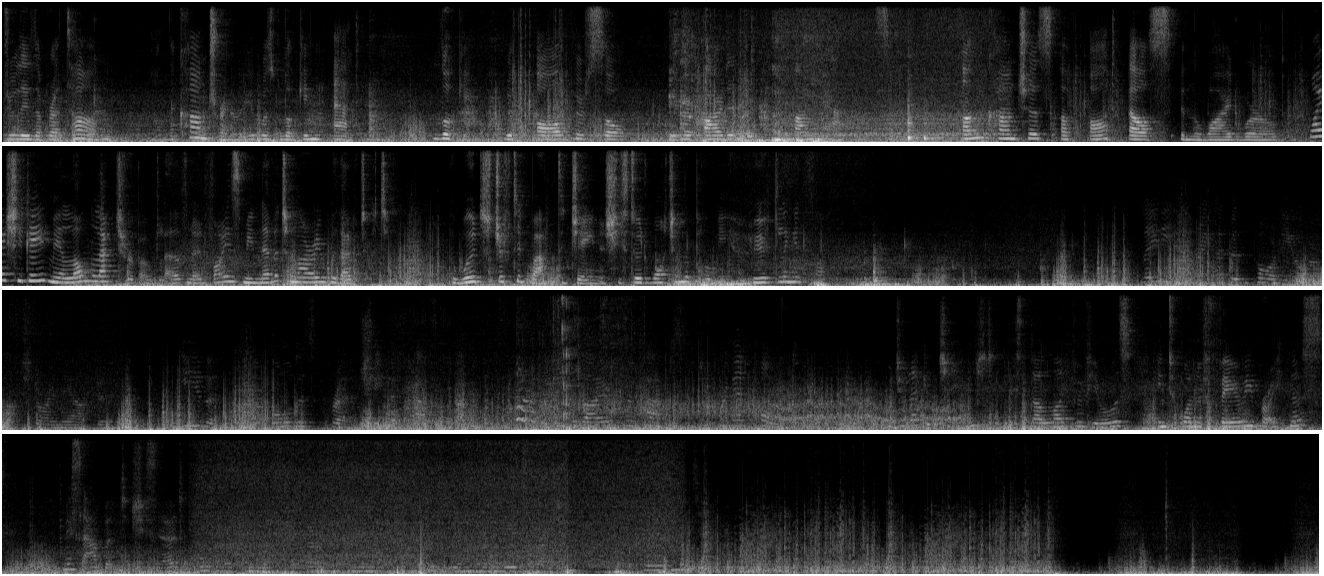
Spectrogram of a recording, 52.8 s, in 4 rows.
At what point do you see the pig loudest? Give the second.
8 s.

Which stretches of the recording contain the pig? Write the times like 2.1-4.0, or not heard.
6.7-8.4, 31.5-32.9.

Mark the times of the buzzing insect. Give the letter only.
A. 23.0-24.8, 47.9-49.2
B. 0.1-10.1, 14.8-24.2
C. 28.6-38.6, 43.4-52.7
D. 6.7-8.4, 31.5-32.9
B.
